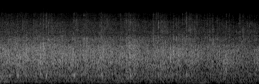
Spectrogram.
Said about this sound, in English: but when it comes to honoring those who serve and protect us by risking their own lives, I think it's appropriate that this is the loudest applause of appreciation. Come on, real loud, real proud. Come on, thank you. Thank you for serving.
